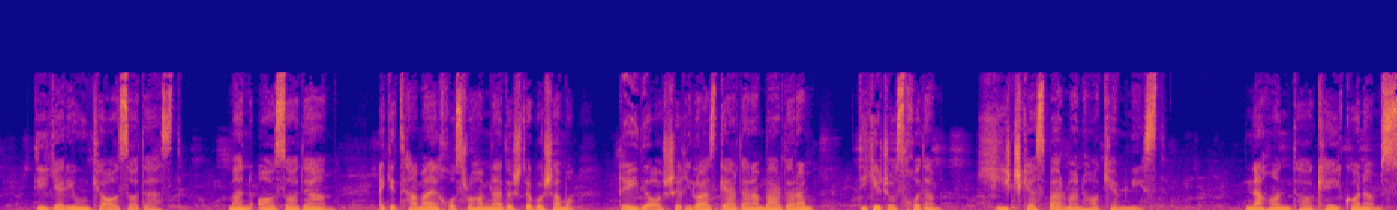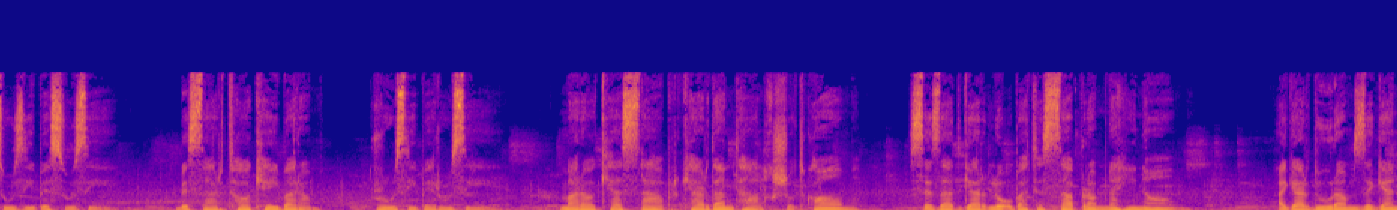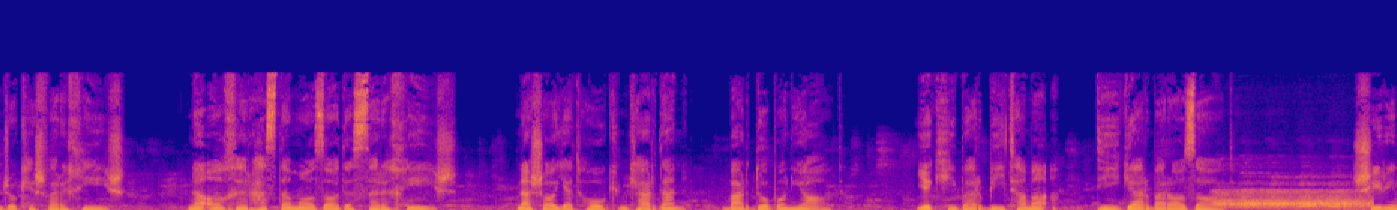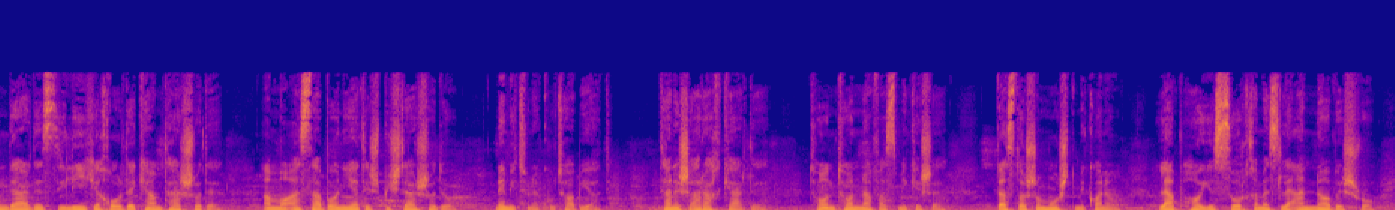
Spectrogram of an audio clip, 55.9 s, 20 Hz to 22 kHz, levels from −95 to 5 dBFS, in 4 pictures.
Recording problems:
chatter from many people; faint; throughout; 20 dB below the speech
dog barking; loud; from 40 to 42 s; peak 2 dB above the speech

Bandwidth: 14.5 kHz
